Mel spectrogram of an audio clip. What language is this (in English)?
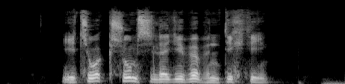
Kabyle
